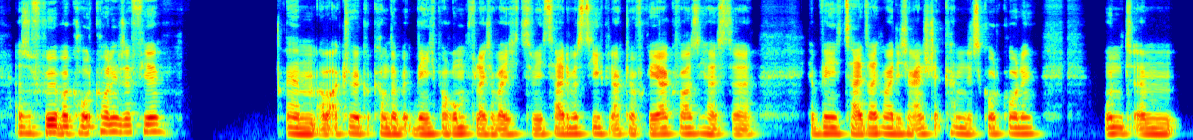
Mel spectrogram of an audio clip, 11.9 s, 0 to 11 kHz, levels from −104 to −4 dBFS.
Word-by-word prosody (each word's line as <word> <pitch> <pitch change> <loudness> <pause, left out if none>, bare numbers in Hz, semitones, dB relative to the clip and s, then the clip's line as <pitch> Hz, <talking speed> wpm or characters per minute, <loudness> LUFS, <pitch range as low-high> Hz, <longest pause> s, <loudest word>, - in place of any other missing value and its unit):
Also 110 0 -2
früher 115 +4 +5
über 115 -1 +3
Cold 115 +1 0
Calling 135 -1 +2
sehr 125 0 -1
viel 135 0 +2 1.2
ähm, 95 -3 +2
aber 95 0 +1
aktuell 100 +2 0
k 100 -1 -10
kommt 100 -2 -3
da 100 - +2
wenig 95 +1 0
bei 95 - -4
rum 100 +2 0
vielleicht 95 -1 -1
auch, - - -5
weil 90 0 +3
ich 95 +1 -6
zu 95 -1 -7
wenig 90 +1 0
Zeit 95 -1 +2
investiere. 100 +1 +1
Ich - - -11
bin - - -4
aktuell 90 0 -4
auf 90 - -14
Reha 95 +3 +6
quasi, 105 0 -3
heißt, 95 0 -3
äh, 85 0 -3 0.5
ich - - -21
habe 95 +1 -5
wenig 105 -1 +2
Zeit, 95 -2 +3
sage 100 -1 +3
ich - - -6
mal, 100 -1 +2
die 95 - -2
ich 95 - -2
da - - -2
reinstecken 100 +5 -1
kann 110 -4 -7
in 100 - -2
das 95 +1 -2
Cold 100 0 -3
Calling 100 0 -1 0.7
und, 100 -1 -1
ähm, 95 0 -1
100 Hz, 250 wpm, -22 LUFS, 95-105 Hz, 1.2 s, Reha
